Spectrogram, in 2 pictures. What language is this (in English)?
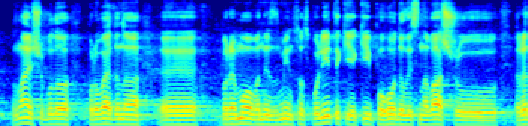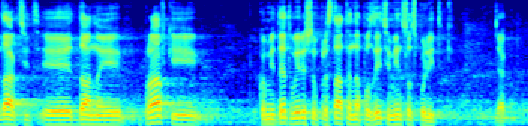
Ukrainian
